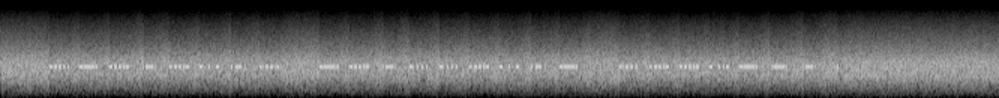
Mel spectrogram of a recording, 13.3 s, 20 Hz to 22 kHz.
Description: Hellschreiber (Feld-Hell, 122.5 baud), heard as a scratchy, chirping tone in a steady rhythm, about 1370 Hz, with radio static and a narrow filter. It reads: PERIANTO BRILLANTE CARMESI.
